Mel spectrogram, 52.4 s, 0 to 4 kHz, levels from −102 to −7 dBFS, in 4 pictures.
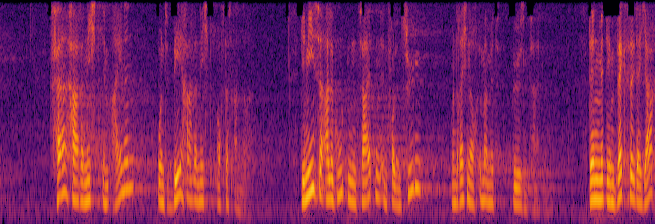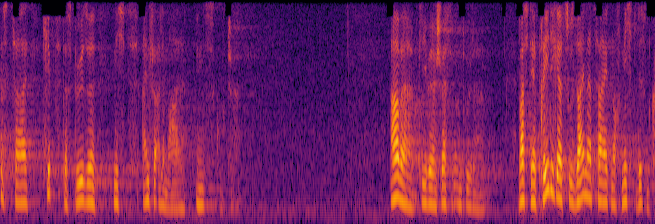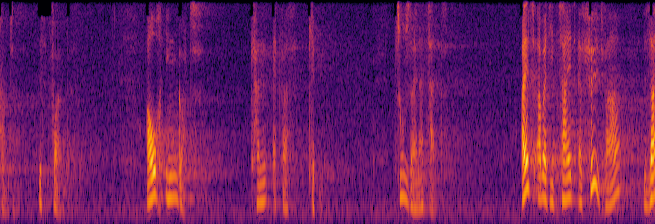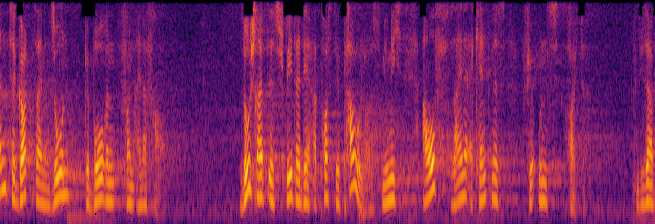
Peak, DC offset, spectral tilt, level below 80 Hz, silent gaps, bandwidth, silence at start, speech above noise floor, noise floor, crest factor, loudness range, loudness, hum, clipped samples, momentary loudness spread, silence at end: -6 dBFS; under 0.1%; -6 dB/octave; -66 dBFS; none; 4 kHz; 1 s; 34 dB; -63 dBFS; 24 dB; 16 LU; -30 LUFS; none; under 0.1%; 21 LU; 0 s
